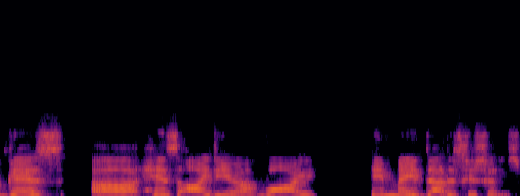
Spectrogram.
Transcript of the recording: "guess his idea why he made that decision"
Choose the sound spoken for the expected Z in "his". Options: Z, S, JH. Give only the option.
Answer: Z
